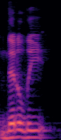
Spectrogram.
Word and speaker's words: Nidalee: it's officially in Italy it used to be nearly that was that was the Canon pronunciation for a long time but it's nidalee now okay um anyway and a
